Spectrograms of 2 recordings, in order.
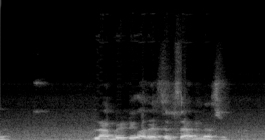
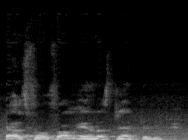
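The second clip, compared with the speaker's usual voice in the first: slow repeated dictation; 2 semitones lower, much slower than usual. Shown as a demonstration. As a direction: repeat it slowly as a check. Teacher repeats dictated heading. (धीरे से दोहराकर लिखवाना)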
